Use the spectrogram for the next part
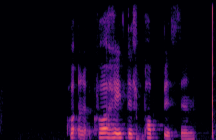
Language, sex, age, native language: Icelandic, male, 9, Icelandic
